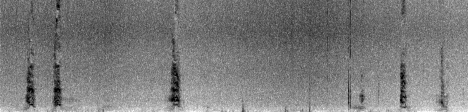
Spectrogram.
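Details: Airedale Terrier litter giving sparse, short, sharp yips and barks, a pair close together near the start and more single ones later, over a steady hiss of background noise.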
